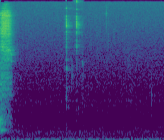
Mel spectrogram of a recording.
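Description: Two quick, faint computer mouse clicks close together, about a second in.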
